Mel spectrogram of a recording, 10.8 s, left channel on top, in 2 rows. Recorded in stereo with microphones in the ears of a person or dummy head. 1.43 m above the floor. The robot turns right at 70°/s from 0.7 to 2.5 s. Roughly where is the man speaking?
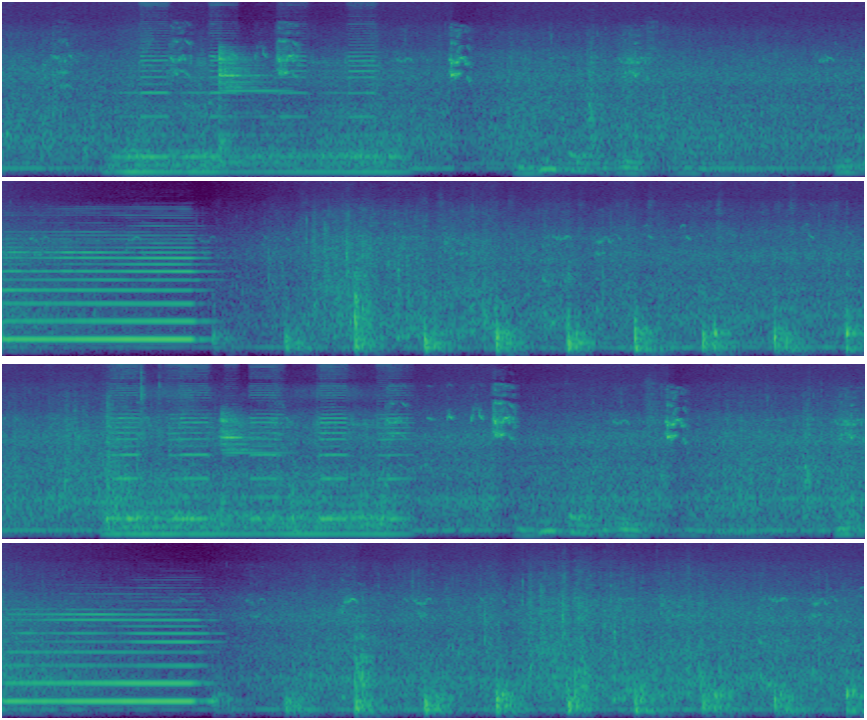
Centre.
